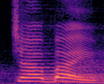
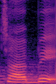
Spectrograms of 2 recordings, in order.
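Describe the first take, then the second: First: The word ends in an 'ai' sound. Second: The word ends in an 'e' sound. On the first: This is the standard form. The speaker calls it right. "Yang bakunya adalah ca cabai" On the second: This is the informal everyday form. The speaker calls it wrong. "itu bukan cabe sebenarnya"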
